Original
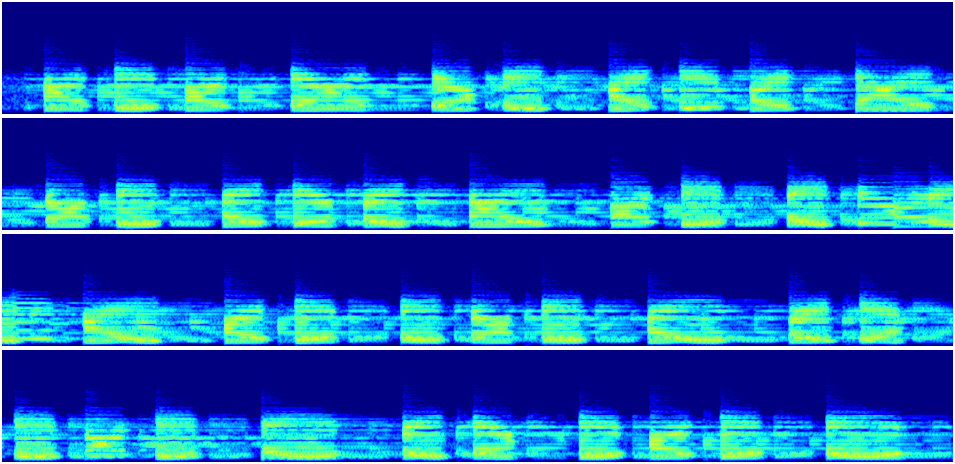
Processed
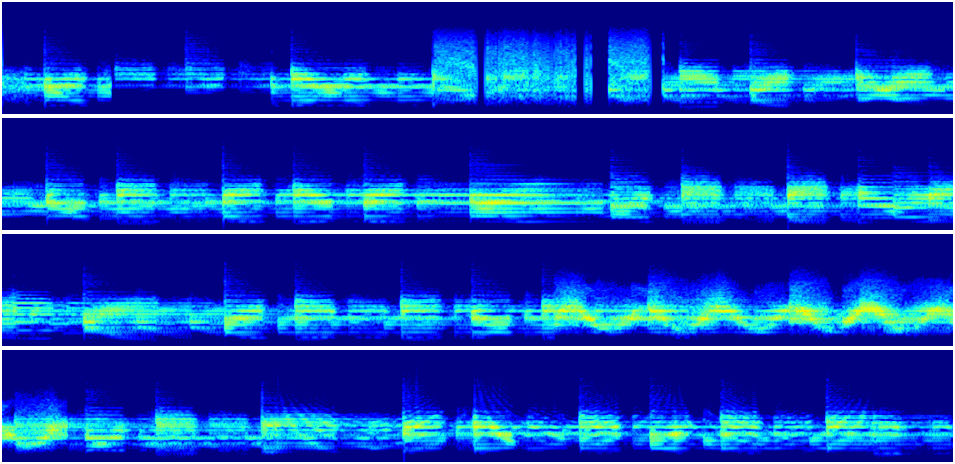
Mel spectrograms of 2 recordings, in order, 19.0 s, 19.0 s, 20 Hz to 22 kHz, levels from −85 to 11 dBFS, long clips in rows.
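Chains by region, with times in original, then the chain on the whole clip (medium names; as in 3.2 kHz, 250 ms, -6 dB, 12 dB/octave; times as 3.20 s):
0.54–1.35 s: inverse Chebyshev band-stop 250–530 Hz, stop band 80 dB + gate -49 dBFS, range -12 dB + compression 3:1, threshold -55 dBFS
2.16–3.31 s: static phaser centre 1.7 kHz, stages 8 + Schmitt trigger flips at -41.5 dBFS + distance through air 180 m
4.06–5.11 s: Chebyshev high-pass 580 Hz, order 4 + decay stretcher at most 49 dB/s
6.91–7.76 s: high-pass 420 Hz + flutter echo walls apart 5.2 m, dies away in 0.62 s
12.27–14.59 s: peaking EQ 880 Hz +5.5 dB 1.9 oct + overdrive pedal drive 35 dB, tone 1.7 kHz, clips at -10.5 dBFS + wah-wah 2.7 Hz 600–1500 Hz, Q 4.9
15.63–18.63 s: phaser 1 Hz, delay 3.8 ms, feedback 49% + steep high-pass 460 Hz
whole clip: inverse Chebyshev high-pass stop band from 170 Hz, stop band 80 dB; upward compressor, threshold -35 dBFS; trim +2 dB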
